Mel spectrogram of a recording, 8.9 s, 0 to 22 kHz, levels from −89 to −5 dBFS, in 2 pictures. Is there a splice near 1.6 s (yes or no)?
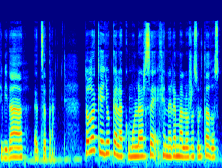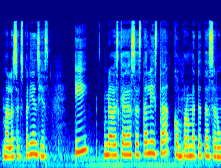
no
